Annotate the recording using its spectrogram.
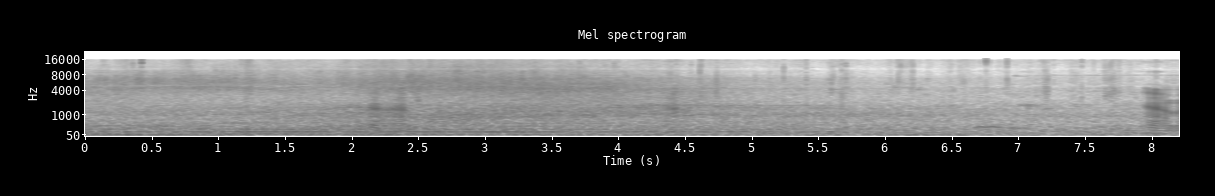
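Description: City street traffic: a steady low hum of vehicle engines over road noise, easing off a little toward the end.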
